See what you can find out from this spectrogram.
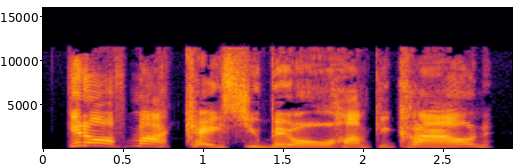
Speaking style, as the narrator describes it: he shouted

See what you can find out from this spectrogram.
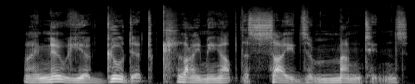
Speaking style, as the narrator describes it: Zeus said, with what he hoped was icy sarcasm, but which emerged even to his ears as something more like sulky muttering

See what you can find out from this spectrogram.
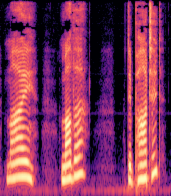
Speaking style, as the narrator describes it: And I feebly

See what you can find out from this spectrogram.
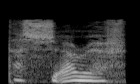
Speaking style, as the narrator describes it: Captain America breathed

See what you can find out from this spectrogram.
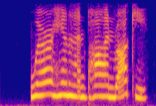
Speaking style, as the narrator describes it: Charles cries and buries his face in his hands

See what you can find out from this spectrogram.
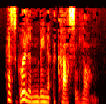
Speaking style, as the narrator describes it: I asked Jamie in a low voice

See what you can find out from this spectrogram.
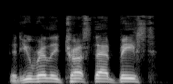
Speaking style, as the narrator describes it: Beckham yelled back

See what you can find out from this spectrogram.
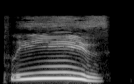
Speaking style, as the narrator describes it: Mahmoud begged

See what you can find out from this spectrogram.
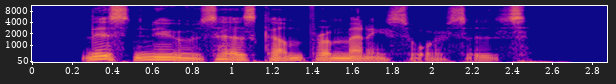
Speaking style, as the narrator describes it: Nael said quietly

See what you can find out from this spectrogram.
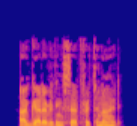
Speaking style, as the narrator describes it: Jace said quietly

